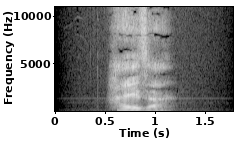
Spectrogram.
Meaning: hoarse
- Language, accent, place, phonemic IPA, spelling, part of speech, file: German, Germany, Berlin, /ˈhaɪ̯zɐ/, heiser, adjective, De-heiser.ogg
